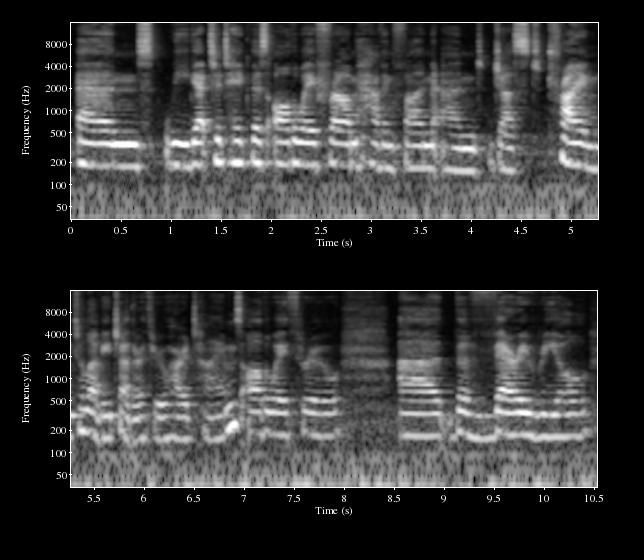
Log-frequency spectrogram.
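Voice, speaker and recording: A woman's voice: on the low side, a little hiss or hum. A woman theater director speaking earnestly in a casual interview, laughing easily. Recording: echoey room.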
